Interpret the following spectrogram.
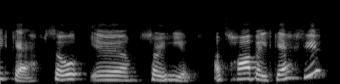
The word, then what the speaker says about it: الكهف: أصحاب الكهف. So the hamza wasl will be dropped. Lam will be pronounced. So I'm going to move from the ba with fatha to the lam with the sukun.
